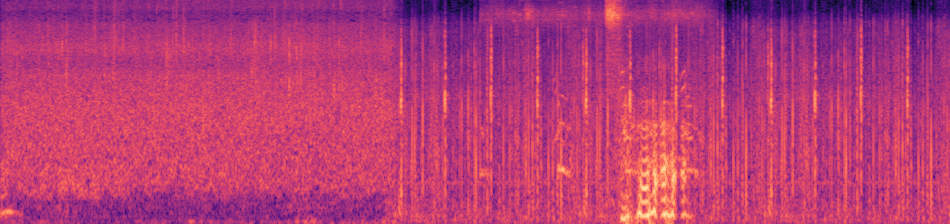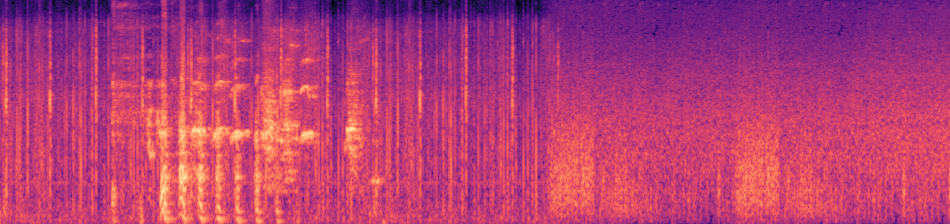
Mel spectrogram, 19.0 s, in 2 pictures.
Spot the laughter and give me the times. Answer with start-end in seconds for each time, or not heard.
6.2-6.9, 10.6-12.5.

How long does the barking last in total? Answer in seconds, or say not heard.
4 s.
